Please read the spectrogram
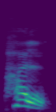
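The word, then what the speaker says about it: फल: I said that the the letter is pronounced as per and not as fur there is no fur sound so you say pal right which is fruit and you say pool which is flower it's not full it does not fall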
